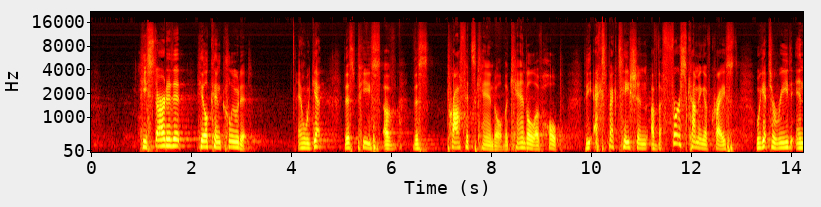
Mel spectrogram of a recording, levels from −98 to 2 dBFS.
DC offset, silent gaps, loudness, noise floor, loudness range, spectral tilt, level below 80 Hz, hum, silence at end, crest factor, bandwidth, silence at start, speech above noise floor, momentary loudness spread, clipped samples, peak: under 0.1%; none; -22 LUFS; -61 dBFS; 5 LU; -6.5 dB/octave; -50 dBFS; none; 0 s; 20 dB; 16.5 kHz; 1 s; 40 dB; 10 LU; under 0.1%; -2 dBFS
